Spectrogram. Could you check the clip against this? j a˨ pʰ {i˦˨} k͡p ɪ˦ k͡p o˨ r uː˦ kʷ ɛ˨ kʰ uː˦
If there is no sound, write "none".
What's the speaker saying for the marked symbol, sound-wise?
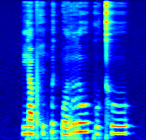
i˨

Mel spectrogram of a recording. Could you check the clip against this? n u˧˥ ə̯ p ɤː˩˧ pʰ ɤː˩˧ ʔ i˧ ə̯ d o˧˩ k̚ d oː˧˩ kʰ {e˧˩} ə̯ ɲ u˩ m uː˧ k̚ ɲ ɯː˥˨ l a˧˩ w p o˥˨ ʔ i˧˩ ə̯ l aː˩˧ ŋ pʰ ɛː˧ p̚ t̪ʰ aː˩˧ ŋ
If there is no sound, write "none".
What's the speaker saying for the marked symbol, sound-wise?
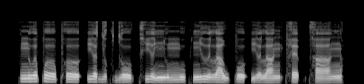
i˧˩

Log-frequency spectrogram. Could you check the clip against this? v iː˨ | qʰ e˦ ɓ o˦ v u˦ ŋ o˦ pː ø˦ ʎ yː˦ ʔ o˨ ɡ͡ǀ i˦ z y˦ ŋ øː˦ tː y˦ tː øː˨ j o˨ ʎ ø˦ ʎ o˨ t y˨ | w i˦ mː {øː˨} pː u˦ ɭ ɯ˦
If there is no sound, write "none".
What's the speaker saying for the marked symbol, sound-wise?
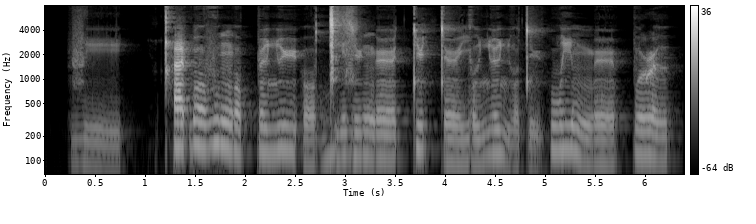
øː˨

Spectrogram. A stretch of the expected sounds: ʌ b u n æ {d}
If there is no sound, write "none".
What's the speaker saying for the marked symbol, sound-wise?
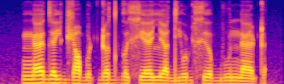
ʈ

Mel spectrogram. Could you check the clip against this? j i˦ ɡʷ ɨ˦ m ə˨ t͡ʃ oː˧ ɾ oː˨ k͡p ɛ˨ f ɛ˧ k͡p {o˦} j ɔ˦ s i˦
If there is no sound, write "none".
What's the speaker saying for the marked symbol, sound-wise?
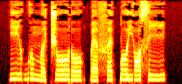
o˦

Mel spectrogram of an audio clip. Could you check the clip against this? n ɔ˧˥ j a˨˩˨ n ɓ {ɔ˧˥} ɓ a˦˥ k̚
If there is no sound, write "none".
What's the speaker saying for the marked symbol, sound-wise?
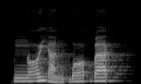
ɔ˧˥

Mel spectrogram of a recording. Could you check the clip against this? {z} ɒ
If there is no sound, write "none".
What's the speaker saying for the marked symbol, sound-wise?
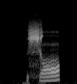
ɕ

